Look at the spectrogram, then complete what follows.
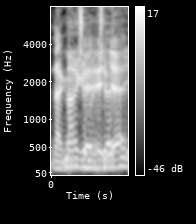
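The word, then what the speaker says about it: Naga Munchetty: Nagamon Chetty, yeah.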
